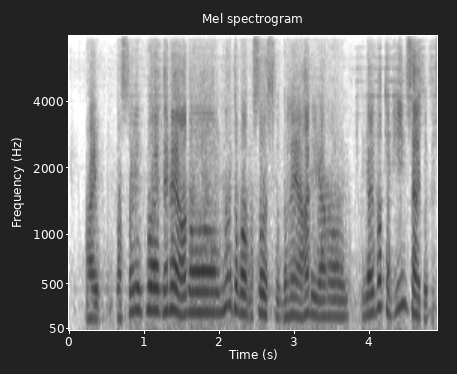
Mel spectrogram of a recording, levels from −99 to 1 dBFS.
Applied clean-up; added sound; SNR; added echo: neural separator model SepFormer DNS4.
